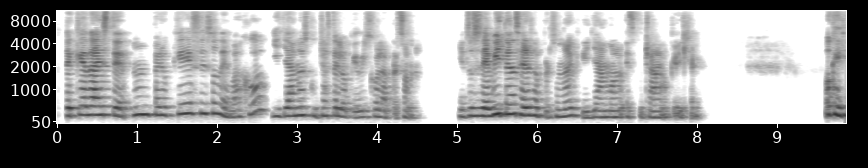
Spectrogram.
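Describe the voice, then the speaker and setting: A woman with a Mexican Spanish accent giving an informal, explanatory lecture over slides, conversational and often checking in with rhetorical questions. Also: a little high. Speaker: workshop instructor. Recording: echoey room sound.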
